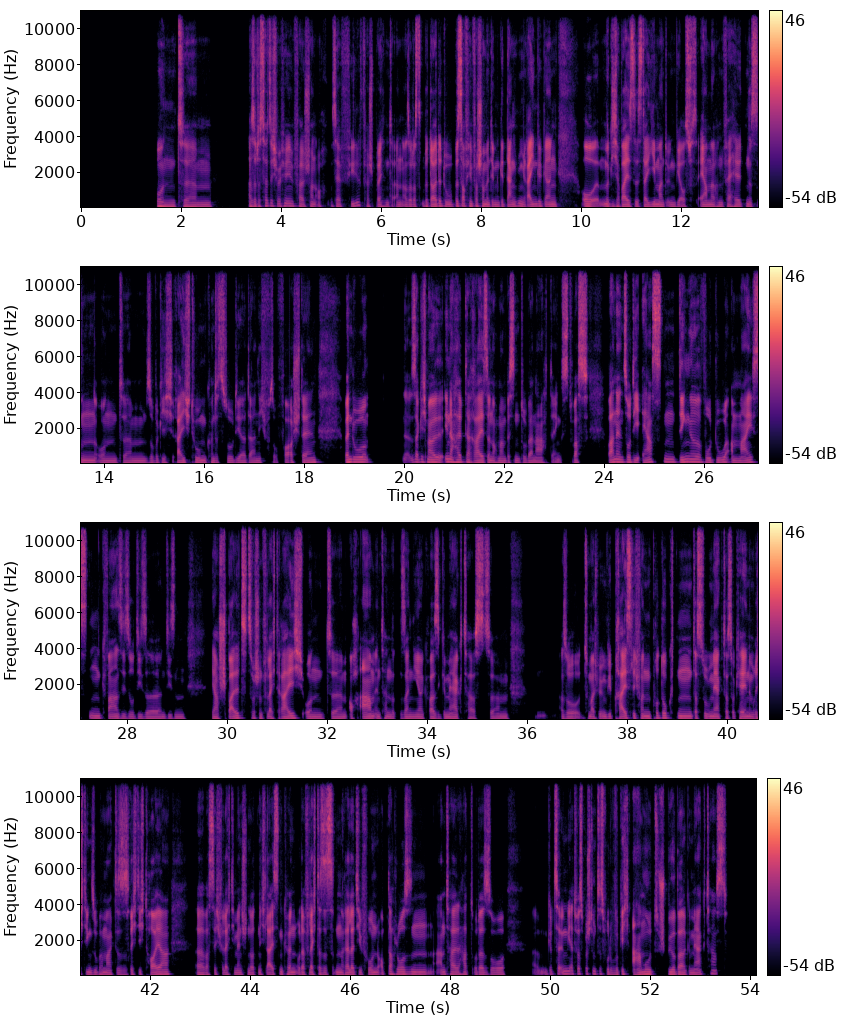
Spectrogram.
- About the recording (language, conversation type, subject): German, podcast, Was hat dir deine erste große Reise beigebracht?
- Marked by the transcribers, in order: stressed: "Produkten"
